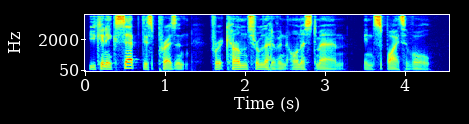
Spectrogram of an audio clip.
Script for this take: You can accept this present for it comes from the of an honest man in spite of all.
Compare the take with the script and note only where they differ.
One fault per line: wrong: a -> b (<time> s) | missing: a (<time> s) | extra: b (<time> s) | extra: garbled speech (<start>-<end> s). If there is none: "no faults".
no faults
